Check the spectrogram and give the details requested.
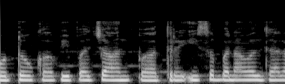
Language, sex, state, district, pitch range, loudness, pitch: Bhojpuri, female, Jharkhand, Palamu, 195-200 Hz, -13 LUFS, 200 Hz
